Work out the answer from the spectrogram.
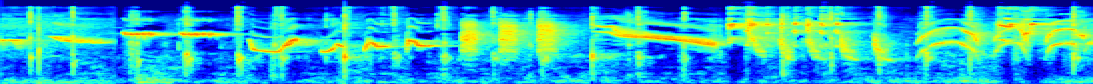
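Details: Javan pied starling singing to call a rival, mixing pure rising and falling whistles, slurred up-and-down notes, rough buzzy bursts and arched chattering phrases in a rapid, varied sequence, with clicking sounds throughout.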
